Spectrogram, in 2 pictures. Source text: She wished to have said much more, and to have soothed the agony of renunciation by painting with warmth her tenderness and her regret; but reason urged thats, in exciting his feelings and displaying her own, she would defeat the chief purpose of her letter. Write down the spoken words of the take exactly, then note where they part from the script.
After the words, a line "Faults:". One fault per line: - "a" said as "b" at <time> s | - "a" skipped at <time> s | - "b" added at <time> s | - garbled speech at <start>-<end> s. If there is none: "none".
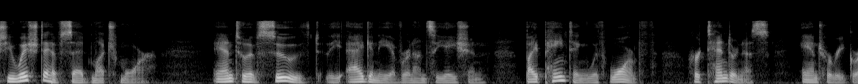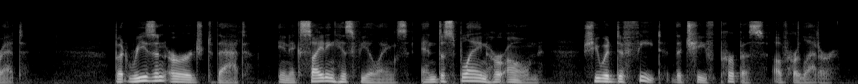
She wished to have said much more, and to have soothed the agony of renunciation by painting with warmth her tenderness and her regret; but reason urged that, in exciting his feelings and displaying her own, she would defeat the chief purpose of her letter.
Faults:
- "thats" said as "that" at 10.7 s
